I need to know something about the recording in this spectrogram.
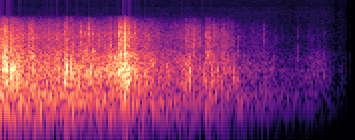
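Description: Footsteps, fading out and gone shortly before the end.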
